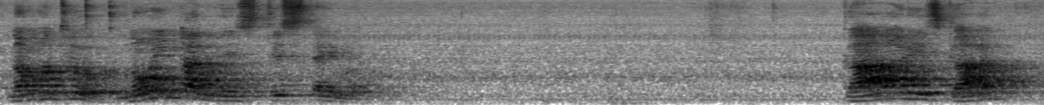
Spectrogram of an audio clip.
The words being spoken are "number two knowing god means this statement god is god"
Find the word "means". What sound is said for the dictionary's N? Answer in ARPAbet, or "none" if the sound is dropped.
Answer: none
